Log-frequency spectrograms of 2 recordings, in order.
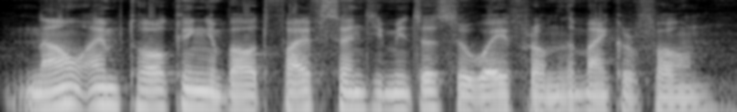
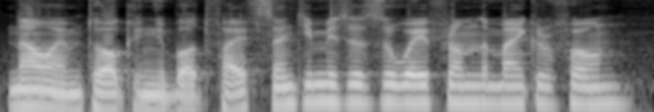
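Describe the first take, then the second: First: Popping p sounds. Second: Close mic with pop filter. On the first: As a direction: close to the mic, plosives popping. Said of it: "without a pop filter". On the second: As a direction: close up, pops softened by filter. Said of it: "with an additional pop filter". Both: Real, not acted.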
